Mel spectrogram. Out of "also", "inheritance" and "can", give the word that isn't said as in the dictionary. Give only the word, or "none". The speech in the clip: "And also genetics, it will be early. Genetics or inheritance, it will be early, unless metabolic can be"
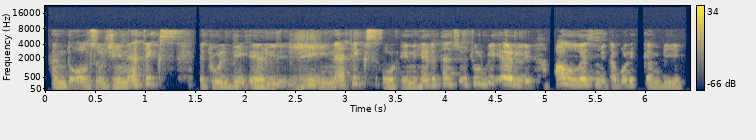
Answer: none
